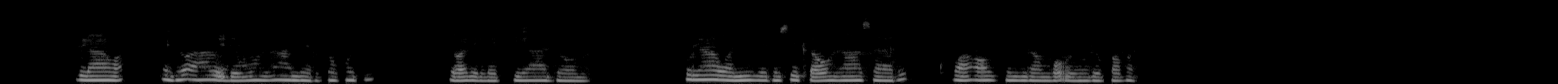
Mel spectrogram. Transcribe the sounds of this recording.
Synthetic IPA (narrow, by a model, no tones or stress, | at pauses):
ulaːwa | ɓɛɗɔawɛɗɛmɔnhandɛɾɡɔɡodi | ɓɛwaɗiledːihadɔma | kulawaniɓɛɗɔsikawɔnhasaːɾɛ | kʰɔwaɔbɛnŋɡambɔ̰ʔund͡ʒubaban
